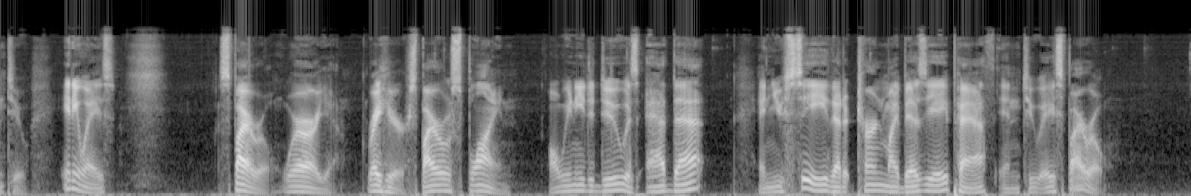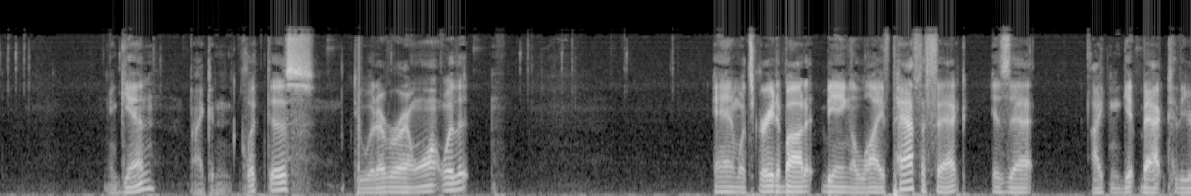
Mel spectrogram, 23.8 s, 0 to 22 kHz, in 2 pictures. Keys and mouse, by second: 4.3 click, 6.2 click, 8.6-10.0 drag, 11.8 click, 13.0 click, 14.3 click, 15.7 click, 17.0 click, 17.5 click, 18.1 click, 22.7 click.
